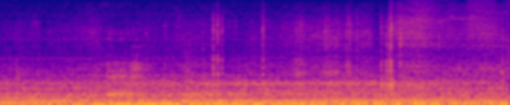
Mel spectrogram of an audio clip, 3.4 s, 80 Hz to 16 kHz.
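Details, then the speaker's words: 2007 BMW E91 335i with fault 5DB2 and ABS/DSC warning lights: deep rapid pulsing rumble pulling away slowly as ABS activates falsely; a wheel sensor was first suspected, but the fault proved to involve a wheel bearing. "the ABS is kicking in when it shouldn't so it's almost certainly a do wheel sensor"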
